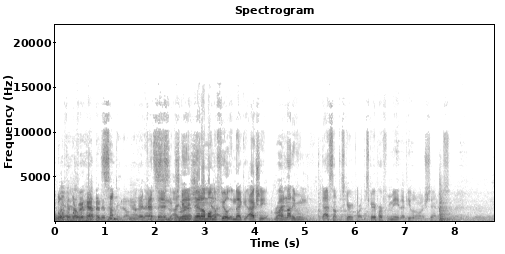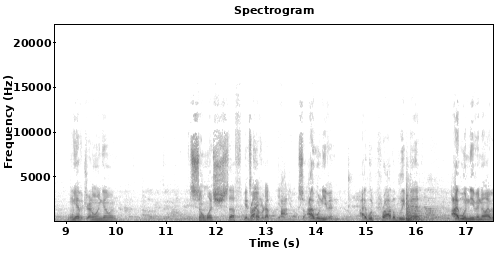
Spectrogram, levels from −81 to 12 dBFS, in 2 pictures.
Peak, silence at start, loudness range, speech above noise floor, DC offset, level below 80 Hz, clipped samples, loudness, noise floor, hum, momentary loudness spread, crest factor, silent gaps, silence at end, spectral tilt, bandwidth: -6 dBFS; 0 s; 13 LU; 23 dB; under 0.1%; -52 dBFS; under 0.1%; -25 LUFS; -47 dBFS; none; 19 LU; 20 dB; none; 0 s; -5 dB/octave; 14.5 kHz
